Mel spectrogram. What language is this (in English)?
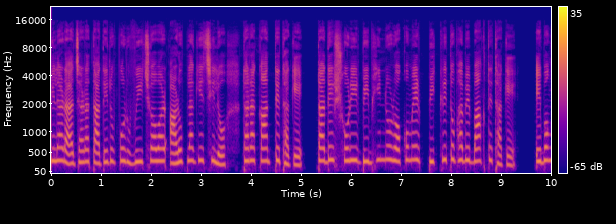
Bangla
